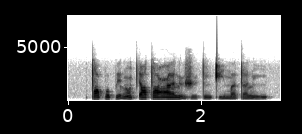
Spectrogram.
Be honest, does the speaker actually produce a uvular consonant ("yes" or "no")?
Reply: no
